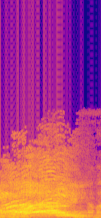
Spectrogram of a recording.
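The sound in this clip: A crowd shouts the Naara-e-Haidari slogan in unison in response to a religious sermon. Many voices rise together in one loud, drawn-out chant that fades toward the end.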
